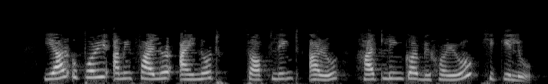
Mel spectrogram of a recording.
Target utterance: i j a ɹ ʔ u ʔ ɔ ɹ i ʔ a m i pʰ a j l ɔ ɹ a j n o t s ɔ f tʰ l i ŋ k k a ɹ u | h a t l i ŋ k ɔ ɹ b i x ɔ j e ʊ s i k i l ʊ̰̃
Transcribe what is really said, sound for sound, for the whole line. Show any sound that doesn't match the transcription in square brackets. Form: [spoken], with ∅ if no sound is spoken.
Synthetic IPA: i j a ɹ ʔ u [p] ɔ ɹ i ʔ a m i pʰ a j l ɔ ɹ a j n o t s ɔ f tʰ l i ŋ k [t] a ɹ u | h a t l i ŋ k ɔ ɹ b i x ɔ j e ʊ [x] i k i l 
